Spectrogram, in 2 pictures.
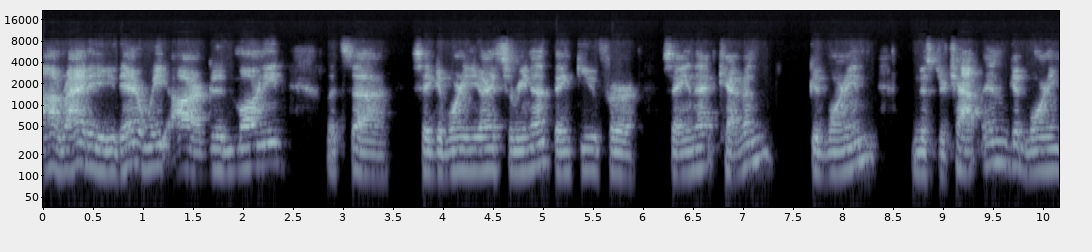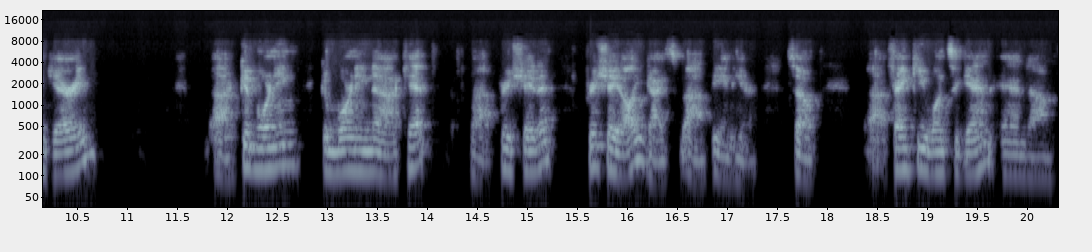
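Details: Male stroke survivor more than 13 years post-stroke with non-fluent aphasia, with word-finding difficulty, trouble with small function words and word substitutions; expressive (Broca's) aphasia.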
